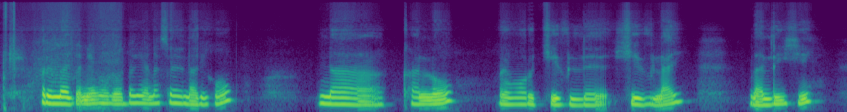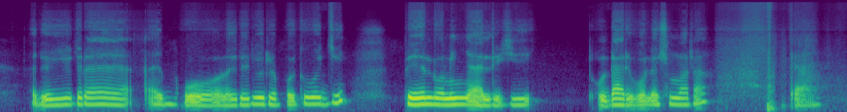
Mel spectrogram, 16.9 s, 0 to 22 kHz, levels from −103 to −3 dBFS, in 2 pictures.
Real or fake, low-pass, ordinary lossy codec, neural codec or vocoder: fake; 19.8 kHz; Opus, 32 kbps; autoencoder, 48 kHz, 32 numbers a frame, DAC-VAE, trained on Japanese speech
